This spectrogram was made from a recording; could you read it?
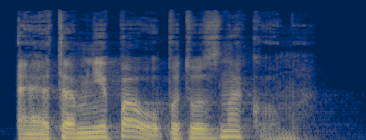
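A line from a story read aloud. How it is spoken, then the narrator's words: Calm objection. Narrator (Russian): спокойно возразил он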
